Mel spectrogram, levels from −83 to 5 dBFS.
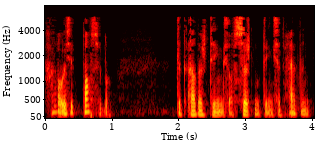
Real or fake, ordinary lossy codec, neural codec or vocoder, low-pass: fake; MP3, 24 kbps; codec, 16 kHz, 4 kbps, FunCodec, trained on Chinese and English, 50 frames a second; 7.2 kHz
